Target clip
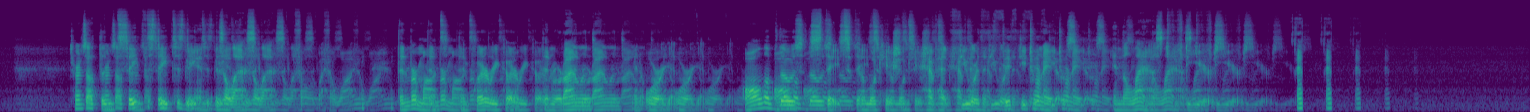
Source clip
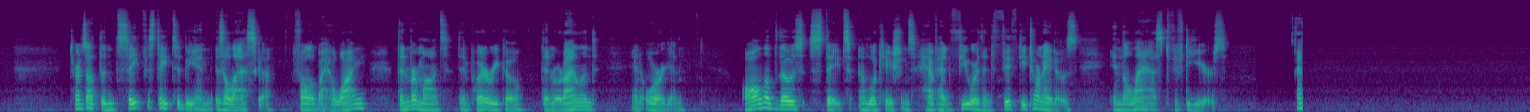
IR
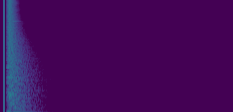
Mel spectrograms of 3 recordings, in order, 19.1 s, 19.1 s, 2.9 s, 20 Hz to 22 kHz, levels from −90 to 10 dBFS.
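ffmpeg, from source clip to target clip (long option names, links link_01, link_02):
-filter_complex "[0:a]asettb=1/sr,asplit=3[link_01][link_02][link_03];[link_01]atrim=end=3.174[link_04];[link_02]atrim=start=3.17:end=4.53,asetpts=PTS-STARTPTS,afade=type=in:duration=0.004:curve=qsin,afade=type=out:start_time=1.356:duration=0.004:curve=qsin,acompressor=threshold=-36dB:ratio=12[link_05];[link_03]atrim=start=4.526[link_06];[link_04][link_05]acrossfade=duration=0.004:curve1=hsin:curve2=qsin[link_07];[link_07][link_06]acrossfade=duration=0.004:curve1=qsin:curve2=hsin,highpass=frequency=260:poles=1,aecho=1:1:364|728|1092|1456:0.501|0.14|0.0393|0.011"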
